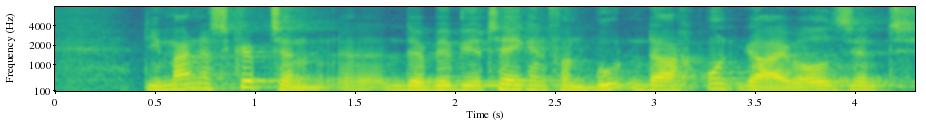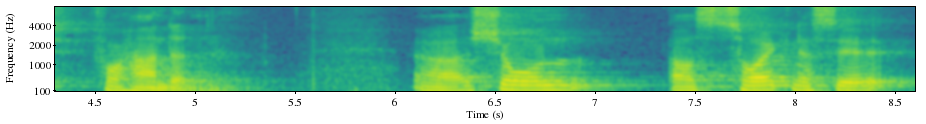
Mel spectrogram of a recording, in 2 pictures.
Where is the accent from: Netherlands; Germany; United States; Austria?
United States; Als Amerikaner habe ich zwei Werke von dem Revolutionär Thomas Paine gefunden, ins Deutsch übersetzt.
